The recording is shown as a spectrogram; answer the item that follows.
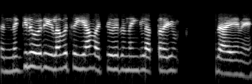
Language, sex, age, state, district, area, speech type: Malayalam, female, 18-30, Kerala, Kollam, rural, conversation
